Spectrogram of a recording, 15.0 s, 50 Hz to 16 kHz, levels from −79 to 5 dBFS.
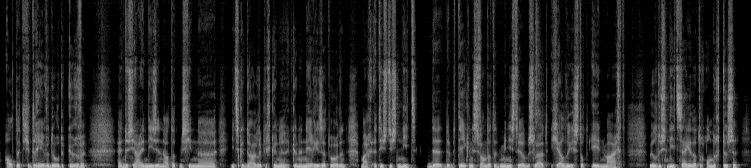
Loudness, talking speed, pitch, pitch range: -23 LUFS, 185 wpm, 115 Hz, 105-125 Hz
